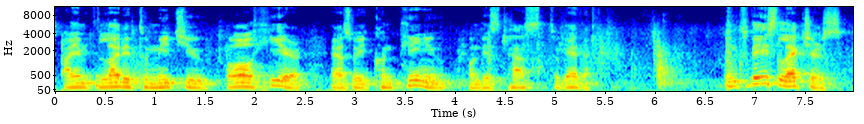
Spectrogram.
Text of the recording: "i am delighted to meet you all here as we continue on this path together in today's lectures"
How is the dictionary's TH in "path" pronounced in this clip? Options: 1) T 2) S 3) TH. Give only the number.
2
